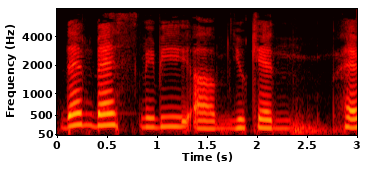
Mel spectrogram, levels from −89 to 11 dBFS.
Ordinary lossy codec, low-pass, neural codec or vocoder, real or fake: MP3, 32 kbps; 7.2 kHz; none; real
